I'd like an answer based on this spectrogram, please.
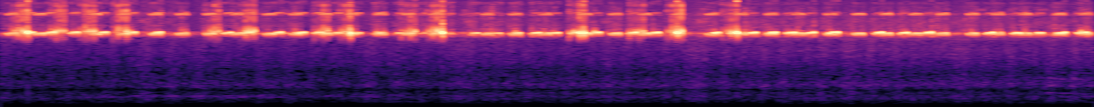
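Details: Grasshoppers singing in a flowery prairie meadow, a sharp high-pitched scratchy chirring in quick irregular pulses and short clustered bursts, layered over a constant faint shrill tone.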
